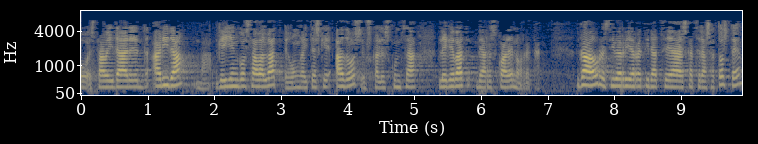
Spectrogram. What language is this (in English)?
Basque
